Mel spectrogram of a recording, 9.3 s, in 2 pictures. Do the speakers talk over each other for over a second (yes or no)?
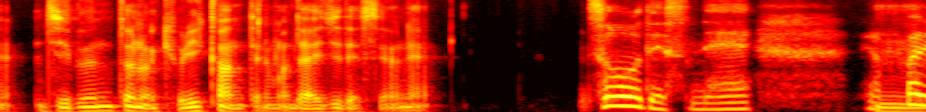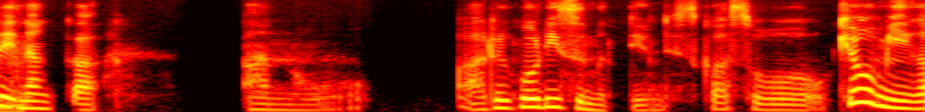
no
